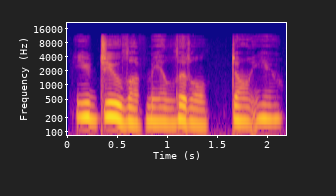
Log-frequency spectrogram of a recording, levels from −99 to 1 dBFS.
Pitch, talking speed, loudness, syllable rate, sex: 175 Hz, 220 wpm, -18 LUFS, 4.8 syllables/s, female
